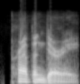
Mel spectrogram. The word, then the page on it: prebendary: American English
